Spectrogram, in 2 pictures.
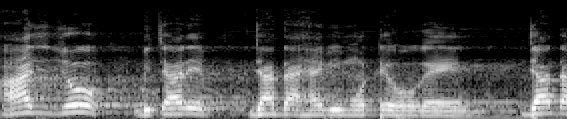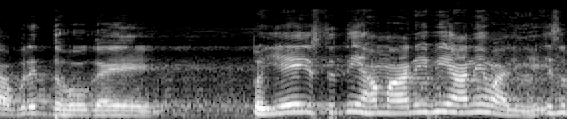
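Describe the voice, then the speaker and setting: Noticeable background noise behind a man's high-pitched voice. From Bihar, India. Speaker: spiritual preacher. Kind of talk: religious discourse.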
